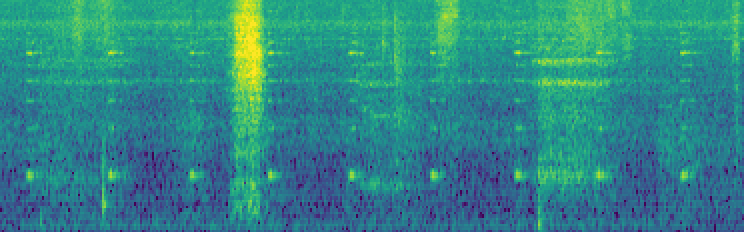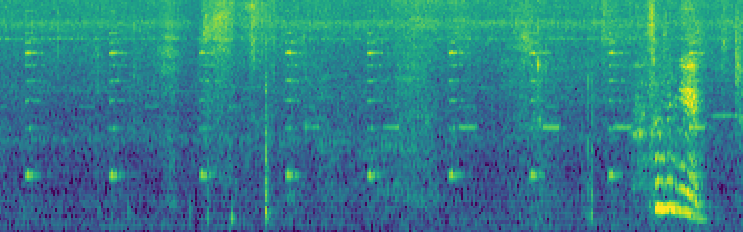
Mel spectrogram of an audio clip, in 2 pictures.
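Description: Bedside ECG monitor beeping steadily, one short beep with each heartbeat, a little more than once a second. Now and then the airy whoosh of a bag-valve mask being squeezed to ventilate the patient, with a few light clicks.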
